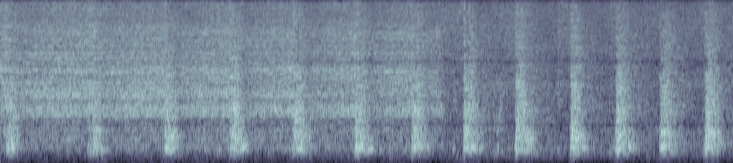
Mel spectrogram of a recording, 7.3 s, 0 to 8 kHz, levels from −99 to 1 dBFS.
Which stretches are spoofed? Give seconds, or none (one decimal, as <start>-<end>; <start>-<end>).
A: 0.0-5.3; 6.1-7.3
